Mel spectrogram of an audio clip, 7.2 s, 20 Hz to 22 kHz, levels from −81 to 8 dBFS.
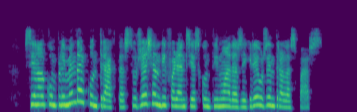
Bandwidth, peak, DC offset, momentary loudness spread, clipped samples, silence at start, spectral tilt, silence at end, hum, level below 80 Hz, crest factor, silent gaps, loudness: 7.8 kHz; -2 dBFS; under 0.1%; 13 LU; under 0.1%; 0.5 s; -3 dB/octave; 0.75 s; none; -62 dBFS; 12 dB; none; -15 LUFS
